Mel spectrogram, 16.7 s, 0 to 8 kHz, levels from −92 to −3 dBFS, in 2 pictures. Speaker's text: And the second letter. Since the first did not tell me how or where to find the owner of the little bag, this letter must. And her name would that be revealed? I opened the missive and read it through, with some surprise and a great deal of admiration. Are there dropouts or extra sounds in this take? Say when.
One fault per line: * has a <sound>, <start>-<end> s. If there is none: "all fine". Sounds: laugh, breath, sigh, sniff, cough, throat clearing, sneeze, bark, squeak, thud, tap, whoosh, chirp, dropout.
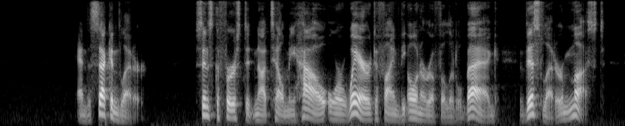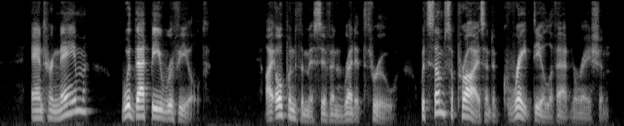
all fine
